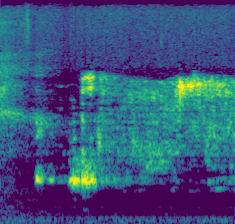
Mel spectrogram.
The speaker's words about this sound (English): Uh, that was a scooter. Exactly.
